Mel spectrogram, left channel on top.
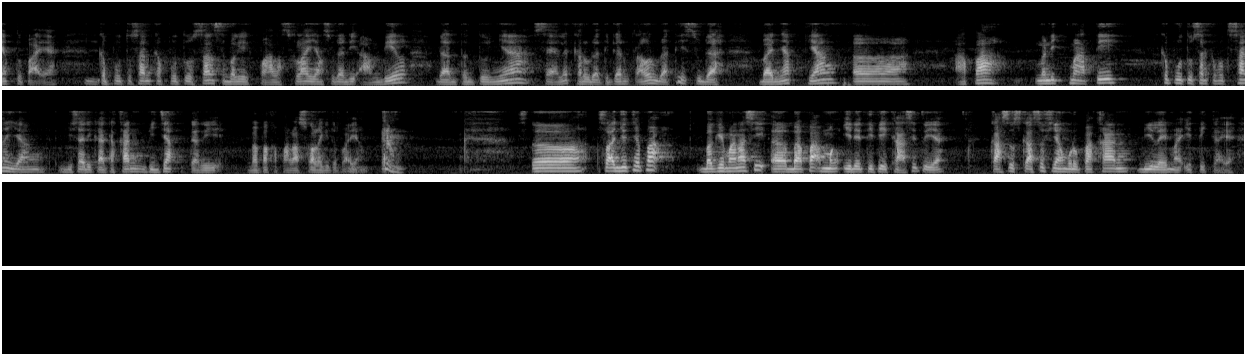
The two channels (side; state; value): right; silent; digital silence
